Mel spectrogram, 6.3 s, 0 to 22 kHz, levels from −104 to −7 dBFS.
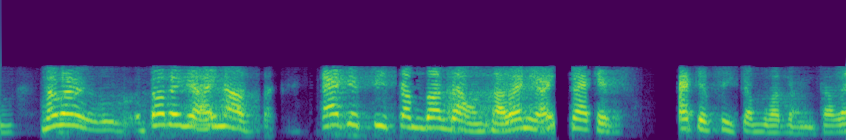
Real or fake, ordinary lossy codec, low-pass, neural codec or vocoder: fake; AAC, 16 kbps; 3.6 kHz; codec, 32 kHz, 1.9 kbps, SNAC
